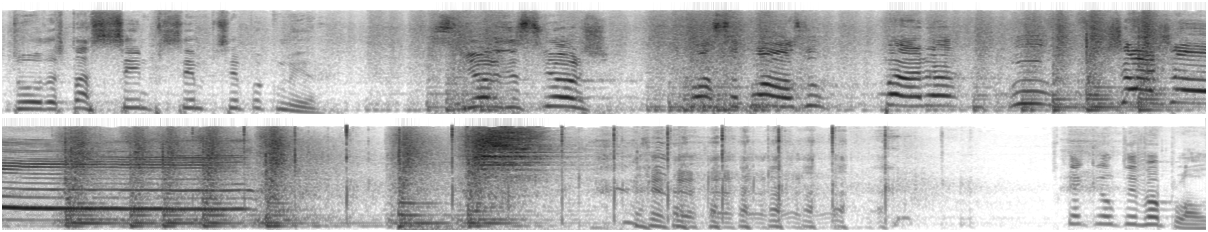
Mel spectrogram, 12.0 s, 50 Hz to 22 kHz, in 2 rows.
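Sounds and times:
drum kit heavy hits: 1.7s - 9.3s
hand claps: 7.0s - 11.0s
people laughing: 8.8s - 10.7s.

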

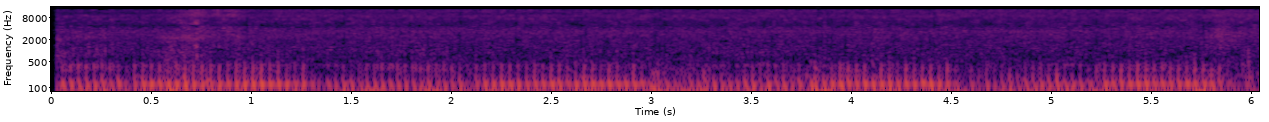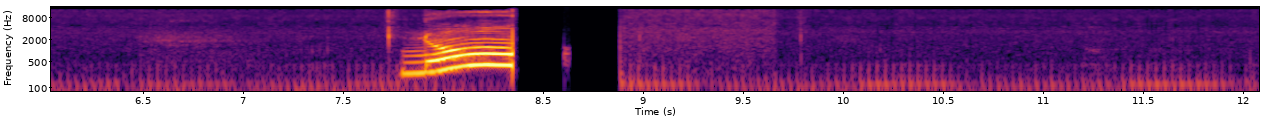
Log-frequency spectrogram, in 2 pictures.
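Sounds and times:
cat purring: 0.0s - 8.2s, 8.9s - 12.0s.

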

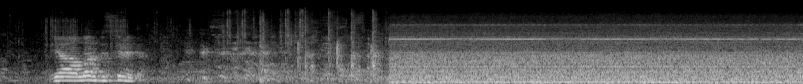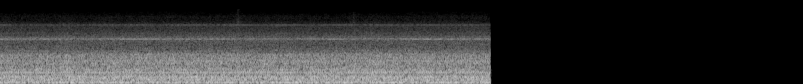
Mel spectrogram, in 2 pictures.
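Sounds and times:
industrial machinery hum: 3.6s - 13.0s
high machine whine: 3.9s - 13.0s.

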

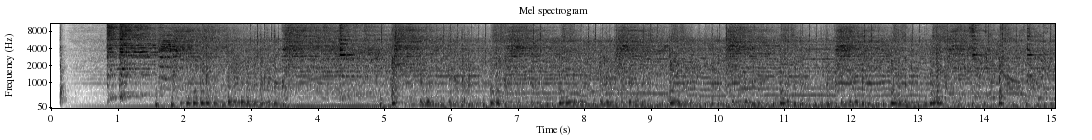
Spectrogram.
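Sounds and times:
drum kit played hard: 0.2s - 15.0s
metal band recording: 0.2s - 15.0s.

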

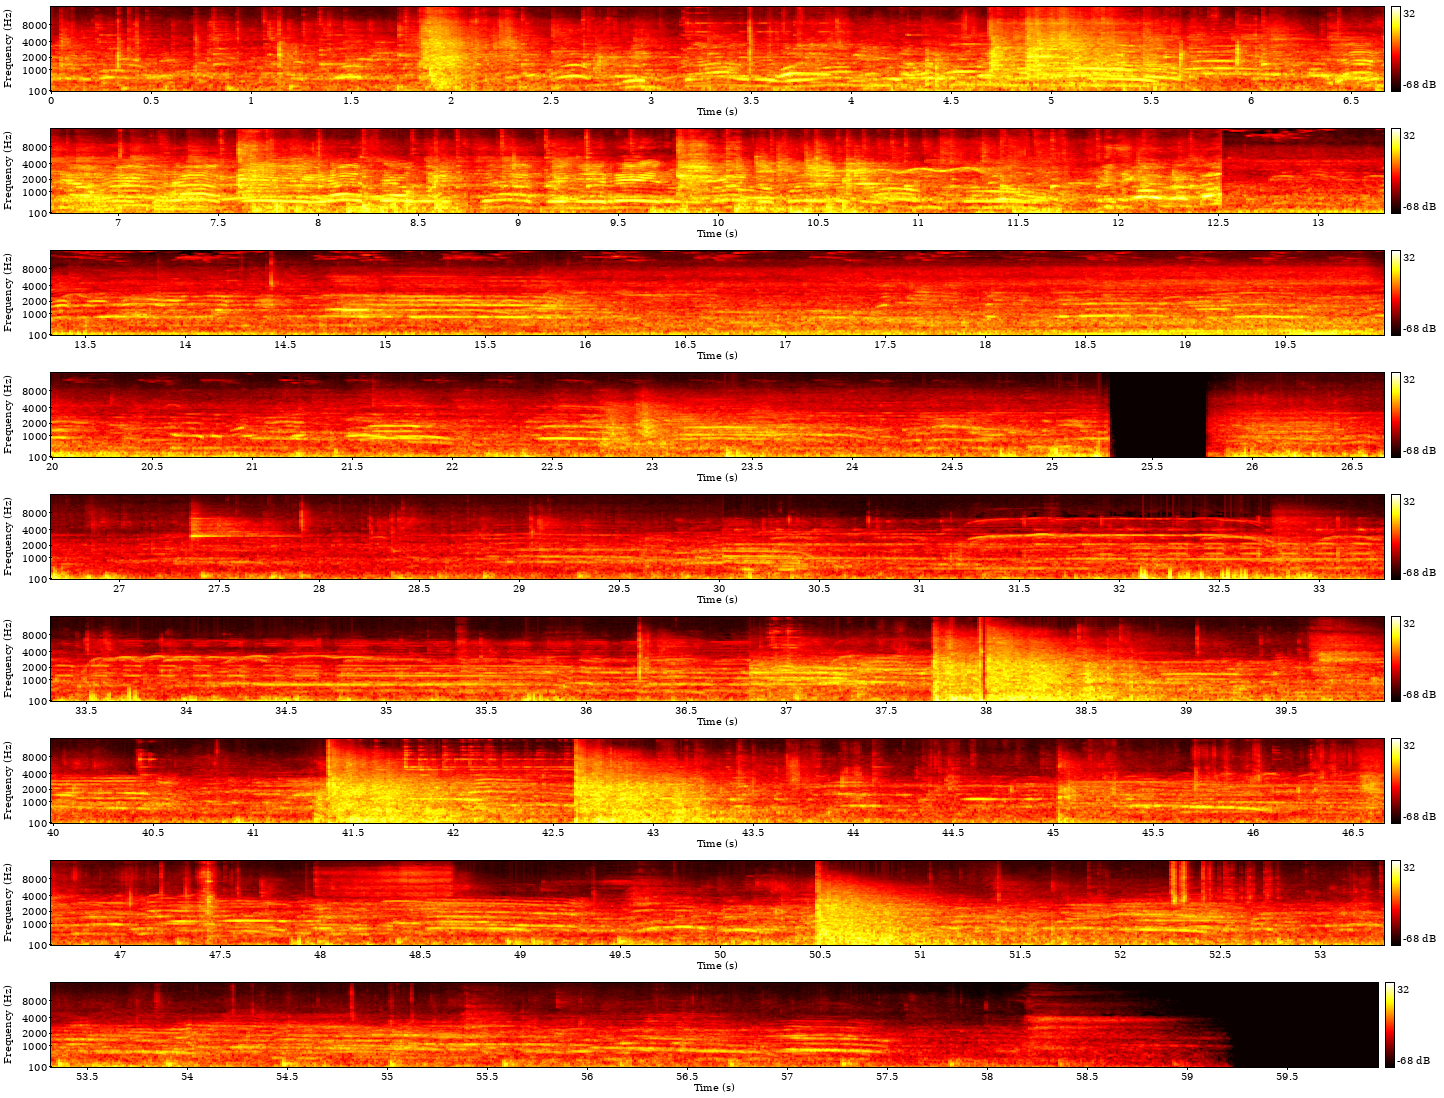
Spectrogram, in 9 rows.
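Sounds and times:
wind rumble: 0.0s - 12.5s, 18.7s - 58.2s
people's voices: 0.0s - 25.3s, 25.9s - 59.0s
distant crowd shouting: 0.0s - 59.2s
street noise: 0.0s - 59.2s.

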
